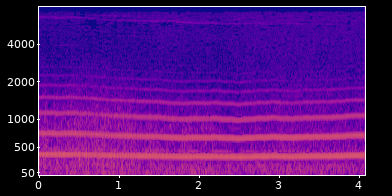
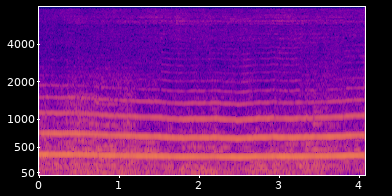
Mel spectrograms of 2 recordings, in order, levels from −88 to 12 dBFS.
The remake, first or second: second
